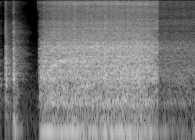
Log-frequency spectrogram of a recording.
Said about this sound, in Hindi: पहले हमने सिर्फ ये मसाले डाल के इसको चॉप करना है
